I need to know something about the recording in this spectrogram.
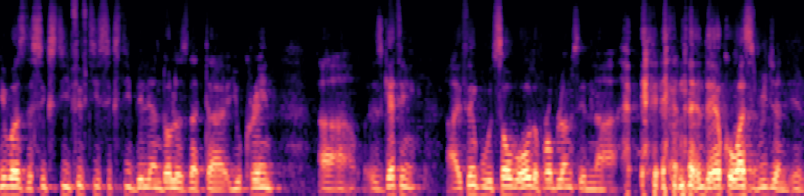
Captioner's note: laughter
